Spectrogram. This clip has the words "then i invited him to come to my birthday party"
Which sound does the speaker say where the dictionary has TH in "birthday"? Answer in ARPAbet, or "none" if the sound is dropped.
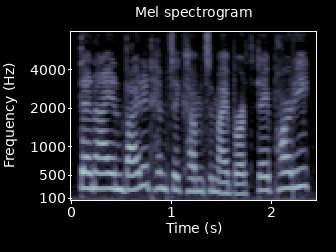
TH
